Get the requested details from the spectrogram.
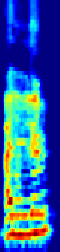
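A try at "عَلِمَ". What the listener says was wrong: No, there's no shadda. Alima. Alima.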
